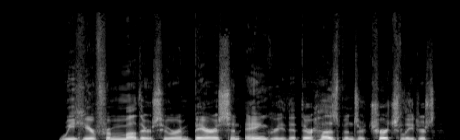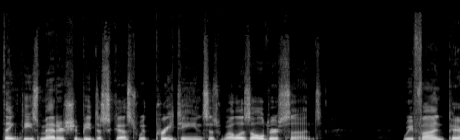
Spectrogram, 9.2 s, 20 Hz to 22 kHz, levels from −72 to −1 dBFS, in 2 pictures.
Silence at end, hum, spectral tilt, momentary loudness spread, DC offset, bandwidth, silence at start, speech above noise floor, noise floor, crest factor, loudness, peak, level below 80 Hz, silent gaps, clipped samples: 0 s; none; -4.5 dB/octave; 9 LU; under 0.1%; 20 kHz; 0.6 s; 54 dB; -74 dBFS; 18 dB; -20 LUFS; -2 dBFS; -52 dBFS; none; under 0.1%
